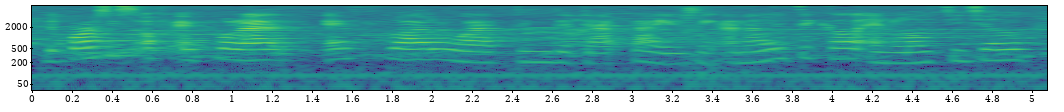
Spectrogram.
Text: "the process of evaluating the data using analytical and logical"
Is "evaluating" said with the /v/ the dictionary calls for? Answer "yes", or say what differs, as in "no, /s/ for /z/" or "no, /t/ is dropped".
no, /f/ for /v/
